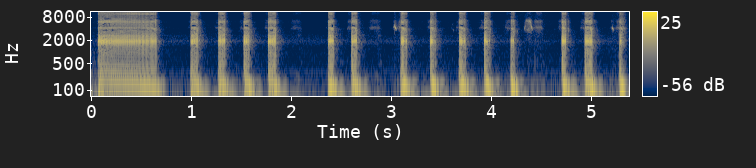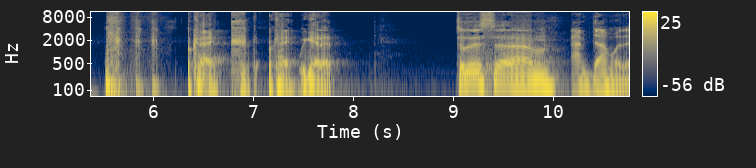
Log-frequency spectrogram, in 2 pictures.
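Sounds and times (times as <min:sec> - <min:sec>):
duck call quacking: 0:00.0 - 0:07.1
speech: 0:06.5 - 0:07.9, 0:09.0 - 0:10.7.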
